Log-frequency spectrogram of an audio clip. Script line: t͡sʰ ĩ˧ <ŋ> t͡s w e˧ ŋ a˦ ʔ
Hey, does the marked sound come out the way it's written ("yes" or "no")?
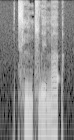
no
